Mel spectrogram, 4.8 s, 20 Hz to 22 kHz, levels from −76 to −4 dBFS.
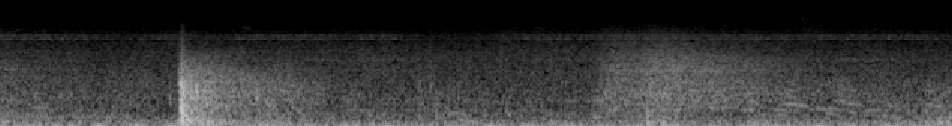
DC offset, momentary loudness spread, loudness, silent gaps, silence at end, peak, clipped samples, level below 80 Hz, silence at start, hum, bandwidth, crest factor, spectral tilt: under 0.1%; 14 LU; -32 LUFS; none; 0 s; -6 dBFS; under 0.1%; -38 dBFS; 0 s; none; 14 kHz; 26 dB; -5 dB/octave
